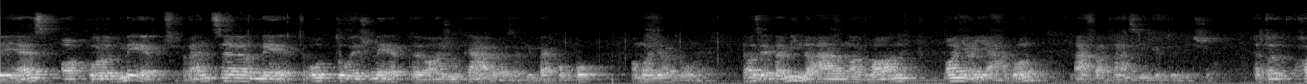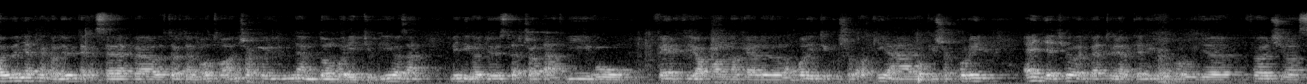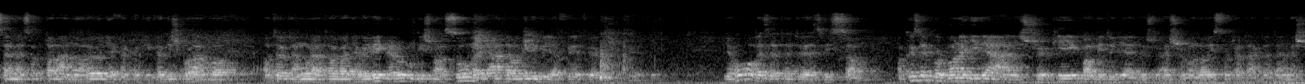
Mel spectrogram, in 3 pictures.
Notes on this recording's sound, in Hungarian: A hangfelvétel a VM4K konferenciáján készült.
